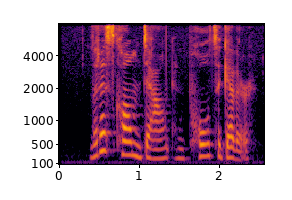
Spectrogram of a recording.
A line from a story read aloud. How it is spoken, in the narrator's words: she said in a trembling voice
